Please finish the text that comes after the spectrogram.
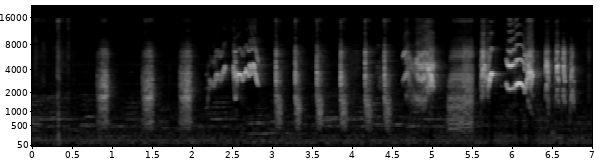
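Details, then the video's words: Javan myna song from a training recording for mynas: a varied, hurried mix of harsh rasping notes, short clicks and squeaky, warbled whistles delivered in quick, irregular succession. "KICAUAN JALAK SUPER MANTAP"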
